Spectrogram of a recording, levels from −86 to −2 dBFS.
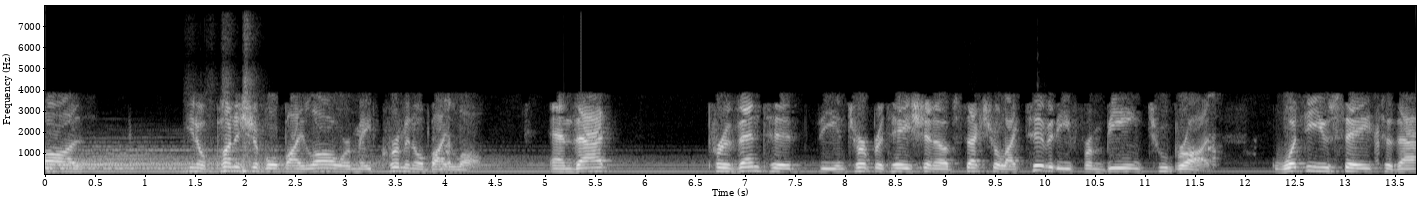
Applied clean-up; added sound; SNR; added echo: none; Snare drum + Gong; 12 dB; none.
